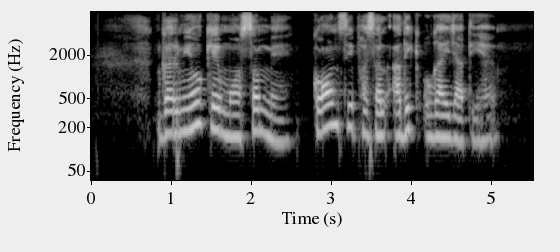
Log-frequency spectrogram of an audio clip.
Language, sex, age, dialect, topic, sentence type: Hindi, male, 31-35, Hindustani Malvi Khadi Boli, agriculture, question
